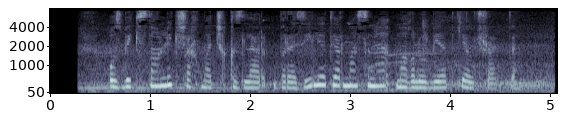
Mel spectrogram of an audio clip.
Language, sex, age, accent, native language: Uzbek, female, 18-24, Andijon, Uzbek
